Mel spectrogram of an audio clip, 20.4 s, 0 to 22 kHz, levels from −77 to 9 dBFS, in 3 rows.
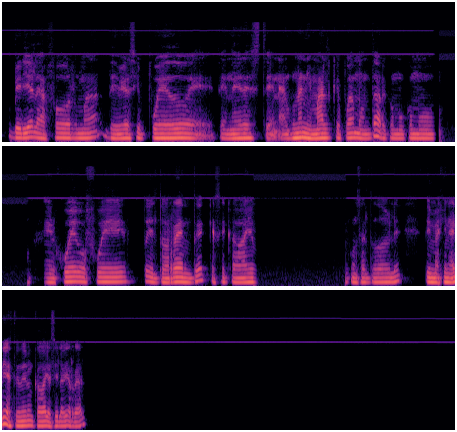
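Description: A faint high whistle sits under the speech for the whole clip, at about 25 dB below the speech, its pitch wandering slightly between 4.70 and 4.75 kHz. This is a switching supply whistle: a switching power supply running in an audible burst mode, or beating against another, leaks its tone into the audio path.

From 6.45 to 7.19 s the sound stalls and trails off as a fading buzz, dropping to silence for its last 40 ms before the speech resumes where it stopped. This call audio freeze was likely caused by packets held up in transit, which emptied the jitter buffer. The receiver stretched the last sound to fill the 720 ms gap, so nothing is lost but the stream now runs later.

At 7.41–7.44 s the speech jumps forward almost seamlessly, with roughly half a second of audio gone and the two sides joined directly. This skip ahead happens when a stretch of audio is dropped while later audio is already queued, pulling the delay back down.

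From 7.69 to 10.51 s the speech drags at 87% speed with its pitch unchanged, sounds drawn out. This jitter buffer slow-down comes from the receiver repeating single pitch periods and bits of pauses to rebuild its reserve, adding 383 ms in all.

A second call audio freeze runs from 10.57 to 11.97 s. It holds the last sound as a fading buzz for 1.38 s without reaching silence, and the speech then continues intact. Here too the likely cause is delayed packets starving the buffer.

From 12.77 to 18.27 s the speech sounds hurried, running at 136% speed at the same pitch. This jitter buffer speed-up shows the receiver working off a backlog. It repeatedly removes short pieces of one or a few pitch periods, cutting roughly 2 s of audio to reduce the delay.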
